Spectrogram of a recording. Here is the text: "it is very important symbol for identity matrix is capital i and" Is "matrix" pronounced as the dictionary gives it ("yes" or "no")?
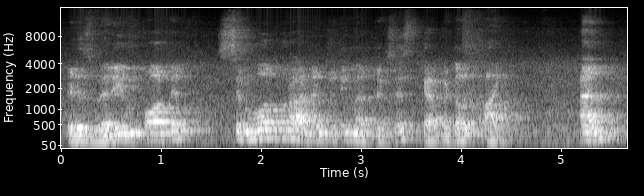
yes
